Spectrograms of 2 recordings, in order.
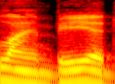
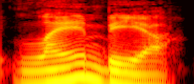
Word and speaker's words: Laimbeer: We had a discussion just a few days ago about the pronunciation of Bill Laimbeer's name, and you've gone and mispronounced it. – I have too. That's right. I forgot all about that. Because of the fact his nickname was Lamb, apparently it's meant to be Laimbeer.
